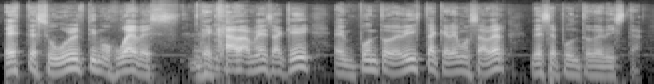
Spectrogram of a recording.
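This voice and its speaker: A man's voice: fairly low pitch, normal speed. A man from the Dominican Republic with a Dominican accent, hosting a TV talk show and growing emphatic as he tells stories. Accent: Dominican Spanish. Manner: expressive, grows emphatic telling stories.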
